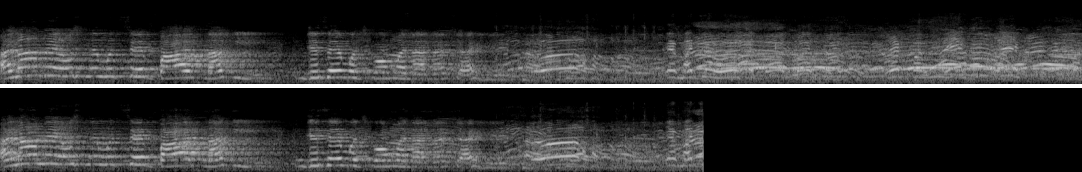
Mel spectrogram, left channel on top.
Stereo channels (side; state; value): right; drops out; at 7.1 s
